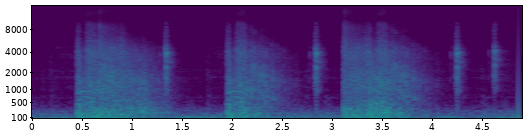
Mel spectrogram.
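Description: A handgun fires several loud shots that echo down a hallway.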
